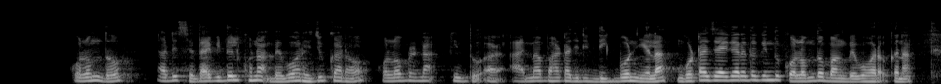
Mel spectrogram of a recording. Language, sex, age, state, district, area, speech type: Santali, male, 18-30, West Bengal, Bankura, rural, spontaneous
